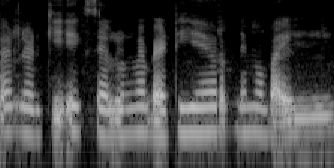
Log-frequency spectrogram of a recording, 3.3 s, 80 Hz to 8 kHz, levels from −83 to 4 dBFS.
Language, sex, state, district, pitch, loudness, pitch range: Hindi, female, Maharashtra, Nagpur, 210 Hz, -26 LUFS, 195-215 Hz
